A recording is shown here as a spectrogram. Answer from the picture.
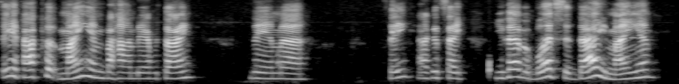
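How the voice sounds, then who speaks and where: In a very clean recording with a silent background, a woman's fairly high, bright, sharp voice is broken by long, frequent pauses. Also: ordinary pitch variation, moderate pace. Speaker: livestream guest. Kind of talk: casual chat.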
